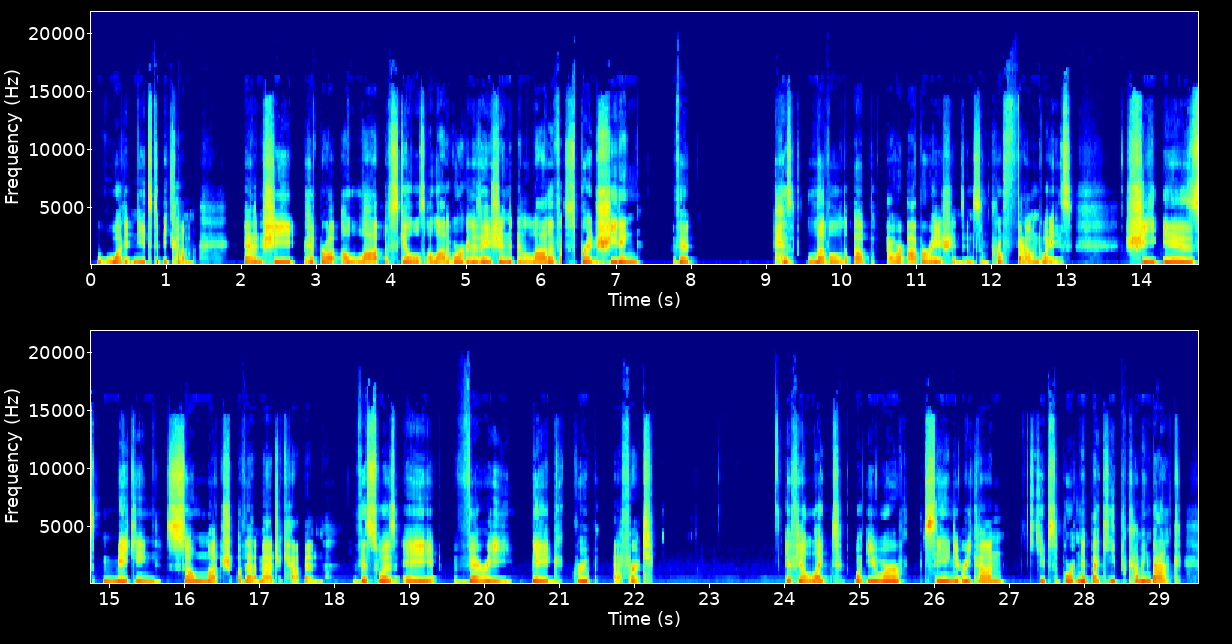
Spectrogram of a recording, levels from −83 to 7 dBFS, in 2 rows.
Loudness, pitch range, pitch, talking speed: -17 LUFS, 85-110 Hz, 95 Hz, 130 wpm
